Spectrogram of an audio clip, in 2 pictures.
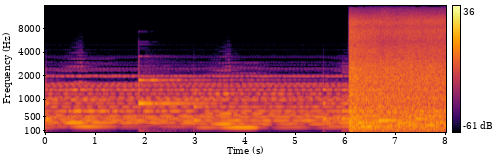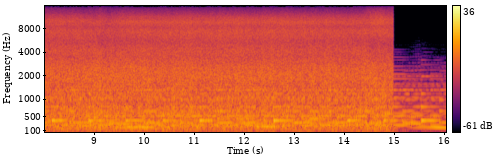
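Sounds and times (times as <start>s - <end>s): soft background music: 0.0s - 16.0s
waterfall rushing into pool: 6.1s - 15.0s.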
